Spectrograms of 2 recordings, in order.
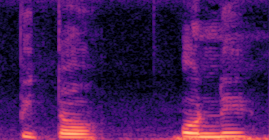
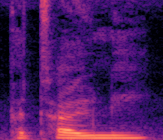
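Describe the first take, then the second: First: The name is split into two parts, Pito One. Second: The name is run together as one word. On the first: The name means the end of the sands. The speaker calls it right. "lack of ability to pronounce that name. Is Pito One" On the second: This is how most people say the name. The speaker calls it wrong. "everyone calls that area Petone"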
